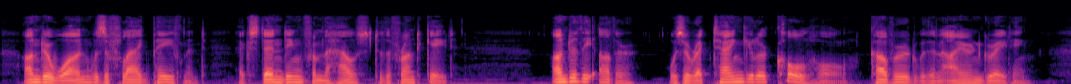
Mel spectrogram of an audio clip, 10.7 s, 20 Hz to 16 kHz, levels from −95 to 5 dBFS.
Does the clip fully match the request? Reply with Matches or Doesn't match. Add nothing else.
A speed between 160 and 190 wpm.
Doesn't match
